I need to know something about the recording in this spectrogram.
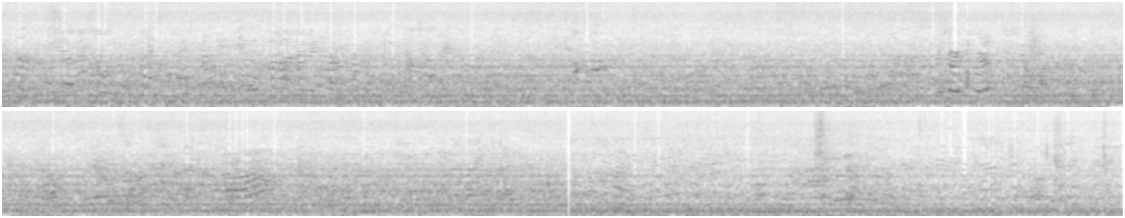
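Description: A crowd of men and women chatter steadily nearby in a busy room.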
